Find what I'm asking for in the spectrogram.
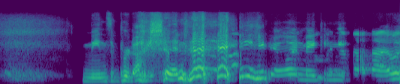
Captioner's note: both laughing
